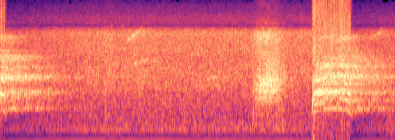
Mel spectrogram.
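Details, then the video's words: Deer from Cambodia: after a hushed, hissing stretch, a softer hoarse note rises, then one sharp, loud, grating bark closes the short recording. "Cambodia Sound Deer Calls || សម្លេងសត្វឈ្លូសស្រែក"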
